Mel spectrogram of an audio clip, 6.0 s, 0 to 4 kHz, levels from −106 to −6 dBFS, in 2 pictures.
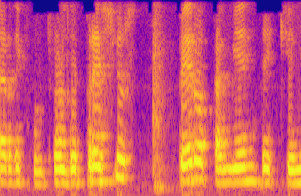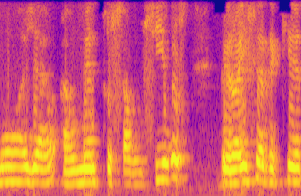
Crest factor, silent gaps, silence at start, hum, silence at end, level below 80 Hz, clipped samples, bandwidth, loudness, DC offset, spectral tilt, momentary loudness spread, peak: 10 dB; none; 0 s; none; 0 s; -46 dBFS; under 0.1%; 4 kHz; -10 LUFS; under 0.1%; -11.5 dB/octave; 8 LU; 0 dBFS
